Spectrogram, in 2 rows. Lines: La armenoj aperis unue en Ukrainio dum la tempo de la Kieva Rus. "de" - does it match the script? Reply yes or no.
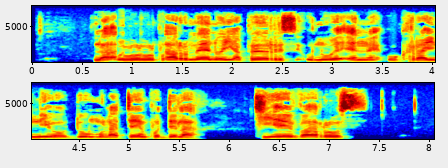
yes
